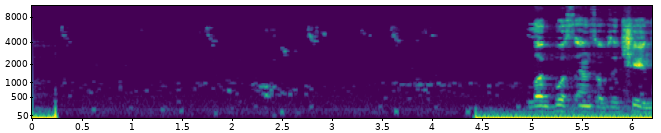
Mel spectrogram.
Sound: birds chirping

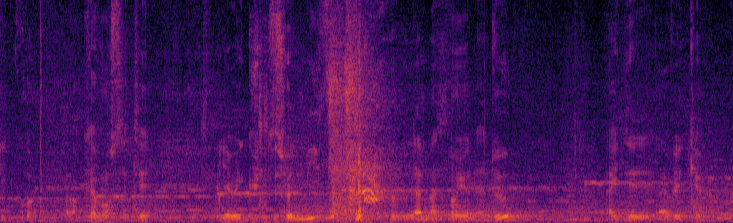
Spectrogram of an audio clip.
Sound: cough

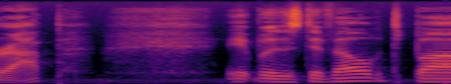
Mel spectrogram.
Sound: inhale

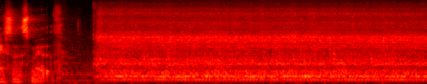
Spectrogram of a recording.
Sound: mixer grinding

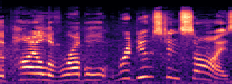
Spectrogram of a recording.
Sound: sound of cars

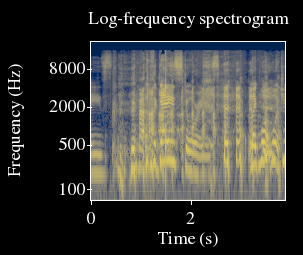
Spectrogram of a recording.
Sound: all laughing

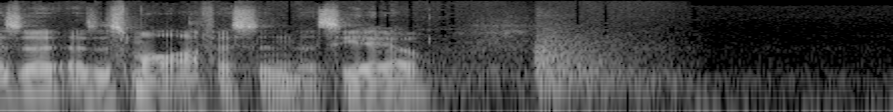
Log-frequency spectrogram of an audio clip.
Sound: door slams

